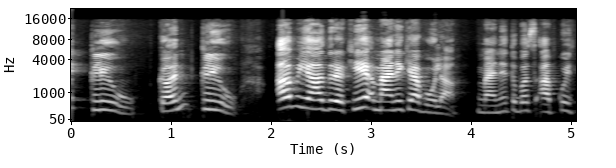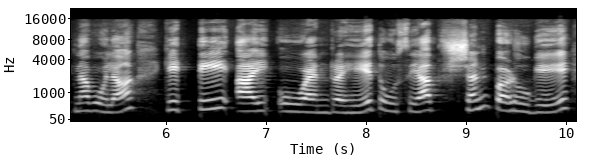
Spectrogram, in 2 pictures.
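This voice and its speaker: Bright, high-pitched woman teaching. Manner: spells words letter by letter and repeats them, with frequent check-ins; addresses viewers directly. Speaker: English teacher. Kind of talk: classroom-style spelling lesson.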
